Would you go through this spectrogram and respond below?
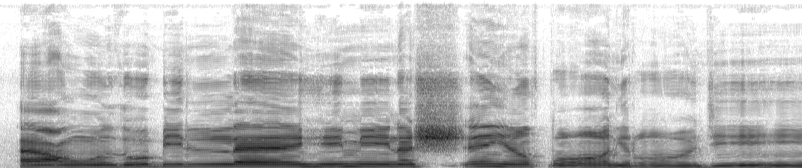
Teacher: Di huruf shin itu ada sifat at-tafashi, yaitu udara dihembuskan di dalam mulut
